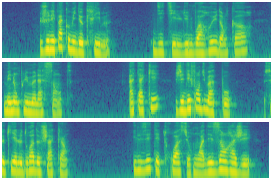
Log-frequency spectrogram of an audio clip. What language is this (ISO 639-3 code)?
fra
